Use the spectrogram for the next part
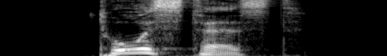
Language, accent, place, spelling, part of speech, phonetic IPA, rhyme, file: German, Germany, Berlin, tostest, verb, [ˈtoːstəst], -oːstəst, De-tostest.ogg
- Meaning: inflection of tosen: 1. second-person singular preterite 2. second-person singular subjunctive II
